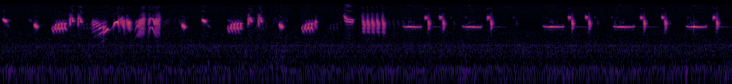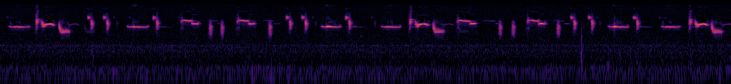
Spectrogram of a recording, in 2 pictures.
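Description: Blyth's reed warbler singing a slow, measured song of short clear notes. Many notes are repeated on about the same pitch, mixed with sharp upward flicks and a brief buzzy rattle about seven seconds in.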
